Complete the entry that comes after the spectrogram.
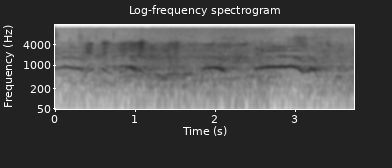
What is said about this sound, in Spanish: Escuchen los gritos de dolor de la árbitra. Es que ha sido un buen disparo, ¿eh? O sea, pero un grito que dices tú, Dios.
